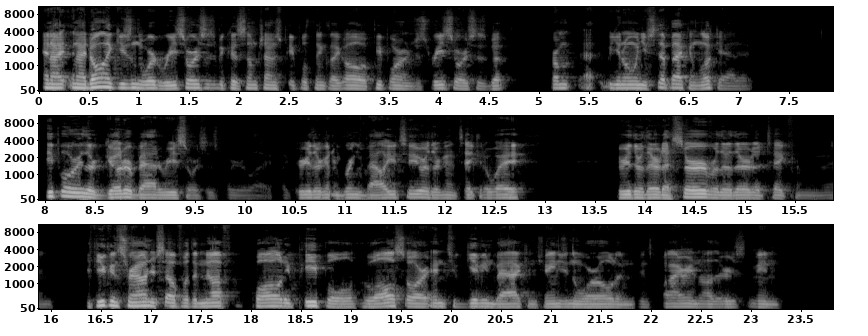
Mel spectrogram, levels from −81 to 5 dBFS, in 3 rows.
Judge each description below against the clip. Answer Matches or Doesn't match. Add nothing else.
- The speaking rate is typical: Doesn't match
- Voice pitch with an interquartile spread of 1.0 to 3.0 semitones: Doesn't match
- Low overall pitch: Matches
